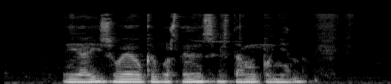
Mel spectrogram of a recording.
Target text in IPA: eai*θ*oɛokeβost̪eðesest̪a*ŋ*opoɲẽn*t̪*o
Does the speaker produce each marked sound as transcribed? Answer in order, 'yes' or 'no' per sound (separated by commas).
no, yes, no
